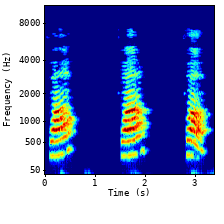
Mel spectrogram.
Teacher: اوپر کے دو دانتوں کی نوک جب نیچے کے ہونٹ کے اندر والے حصے سے لگے تو فا ادا ہوتا ہے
